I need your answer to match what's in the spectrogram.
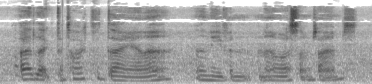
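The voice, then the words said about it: A poorly done put-on accent. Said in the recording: “This accent is bad. This is trash.”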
